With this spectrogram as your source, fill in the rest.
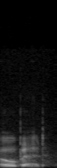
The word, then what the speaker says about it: Obed: So for example, you'd have O and then the dash, bed. So you would say Obed.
